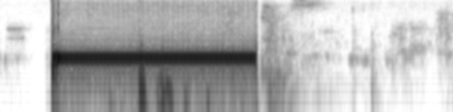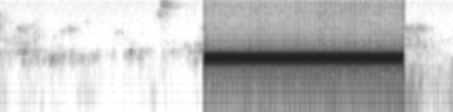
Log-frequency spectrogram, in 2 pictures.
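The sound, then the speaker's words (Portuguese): Telephone tone while a call is transferred: two identical steady mid-pitched beeps, each about two seconds long, separated by roughly four seconds of silence, with no talk. “aguarde em linha, que vou transferir o contato para o controle de qualidade, que dará continuidade na sua contratação, tá? Tá bom, muito obrigada. Obrigada, Luci, só um minutinho. Transferência.”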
